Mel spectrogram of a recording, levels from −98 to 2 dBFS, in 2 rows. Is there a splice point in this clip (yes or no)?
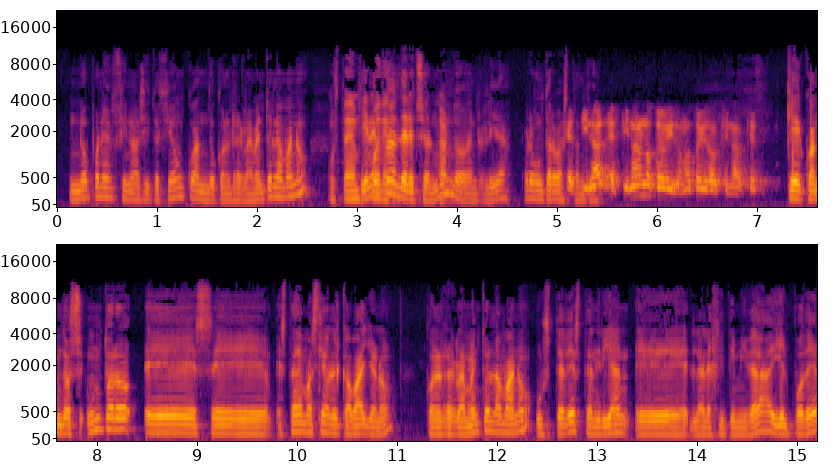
yes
